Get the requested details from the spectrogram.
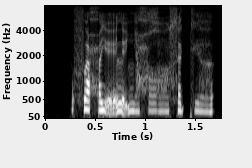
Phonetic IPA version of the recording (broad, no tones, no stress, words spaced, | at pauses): fəħ jḛlḛʎa̤ħ ʁɔ̤sə kʲə̤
